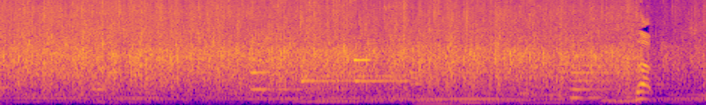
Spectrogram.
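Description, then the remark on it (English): An audience at a church service claps steadily for several seconds, a dense, even wash of applause with faint voices mixed in, ending with a brief louder burst before fading. “That deserves a clap.”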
